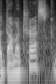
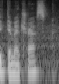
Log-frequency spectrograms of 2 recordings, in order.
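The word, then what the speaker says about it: Dimitrescu: say that name uh it's either uh demetrius or dometresk uh the way they pronounce it in the game is uh dumatresque but i think someone said that that's technically wrong in the like actual language and it's supposed to be dimitra's another one for the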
